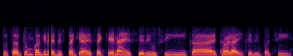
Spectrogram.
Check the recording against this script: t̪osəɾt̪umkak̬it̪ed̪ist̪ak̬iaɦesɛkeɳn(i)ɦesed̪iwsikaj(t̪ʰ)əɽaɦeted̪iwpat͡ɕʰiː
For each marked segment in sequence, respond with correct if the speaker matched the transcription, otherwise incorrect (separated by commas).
incorrect, correct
